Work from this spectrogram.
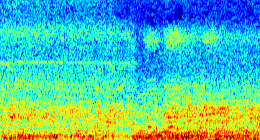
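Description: Steady interior rumble of a passenger train ride toward Khatima station in India, a continuous low clatter and hum with a faint high whine, holding level throughout with a brief dip midway.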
